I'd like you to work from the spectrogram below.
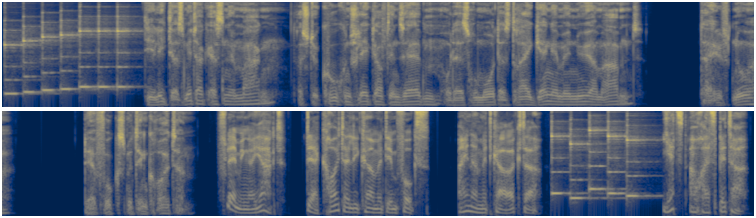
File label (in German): Funkspot; FlämingerJagd; Der Fuchs hilft; bunch sound; Berlin; Funkspotproduktion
